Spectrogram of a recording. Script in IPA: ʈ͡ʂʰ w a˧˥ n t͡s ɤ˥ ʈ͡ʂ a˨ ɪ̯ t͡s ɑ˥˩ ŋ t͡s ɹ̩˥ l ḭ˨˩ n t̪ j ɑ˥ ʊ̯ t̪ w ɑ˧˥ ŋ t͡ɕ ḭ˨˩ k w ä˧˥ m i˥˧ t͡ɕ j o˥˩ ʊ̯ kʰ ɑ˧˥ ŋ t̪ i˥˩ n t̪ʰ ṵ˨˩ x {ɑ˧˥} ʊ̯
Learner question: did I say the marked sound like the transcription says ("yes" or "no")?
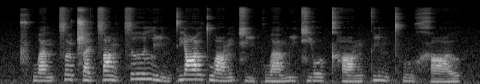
yes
